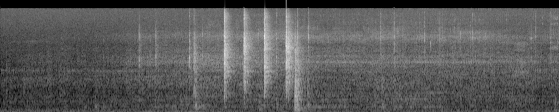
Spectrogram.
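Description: N gauge model diesel railcar running along the track, its steady motor hum growing louder from about two seconds in. A cluster of sharp clicks comes between about three and four and a half seconds in.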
